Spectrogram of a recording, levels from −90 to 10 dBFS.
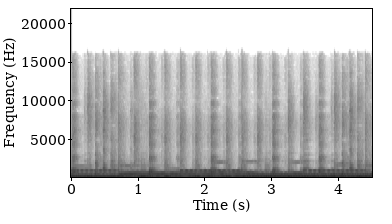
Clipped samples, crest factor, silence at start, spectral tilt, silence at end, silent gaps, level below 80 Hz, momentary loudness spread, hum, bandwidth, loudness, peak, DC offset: under 0.1%; 10 dB; 0 s; -7 dB/octave; 0 s; none; -30 dBFS; 2 LU; none; 16.5 kHz; -16 LUFS; -4 dBFS; under 0.1%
